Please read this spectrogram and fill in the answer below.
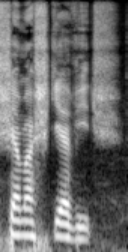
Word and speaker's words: Siemaszkiewicz: do you say your name uh it's it's pronounced shamash evich okay nice I'm not sure I'm pronouncing it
